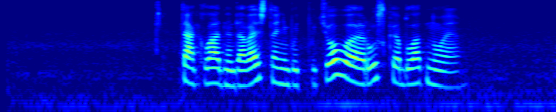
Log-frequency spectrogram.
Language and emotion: Russian, neutral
